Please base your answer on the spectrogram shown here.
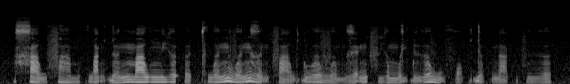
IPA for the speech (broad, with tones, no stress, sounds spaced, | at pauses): x a˧˩ w f a̤˨˩ m k w a̰˧˨ ŋ ɗ ə˨˦ n m a˧ w n i˧ ə̯ ʔ ə˨˩ t̚ k w ə˨˦ n v ə˨˦ n ɣ ə̰˧˨ n f a˧˩ w ɗ u˧ ə̯ v ə˧˩ m ɣ ɛ̰˧˥ ŋ f i˧ ə̯ m ə̰˧˨ j ɗ ɨ̰˧˥ ə̯ v ṵ˧˨ f ɔ˨˩ k̚ ɗ ə˨˩ p̚ n a˨˩ k̚ f ɨ˧ ə̯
